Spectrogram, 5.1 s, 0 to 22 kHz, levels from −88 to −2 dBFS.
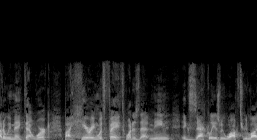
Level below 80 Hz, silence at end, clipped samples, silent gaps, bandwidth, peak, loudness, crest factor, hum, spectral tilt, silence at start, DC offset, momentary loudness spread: -78 dBFS; 0 s; under 0.1%; none; 12.5 kHz; -12 dBFS; -30 LUFS; 18 dB; none; -4.5 dB/octave; 0 s; under 0.1%; 7 LU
